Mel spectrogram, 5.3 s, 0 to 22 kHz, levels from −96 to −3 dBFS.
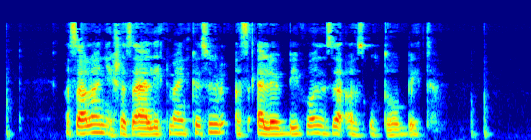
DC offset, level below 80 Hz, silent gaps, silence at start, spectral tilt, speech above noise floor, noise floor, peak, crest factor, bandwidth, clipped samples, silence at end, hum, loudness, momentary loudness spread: under 0.1%; -72 dBFS; none; 0.65 s; -3.5 dB/octave; 42 dB; -66 dBFS; -6 dBFS; 18 dB; 11.5 kHz; under 0.1%; 0.45 s; none; -24 LUFS; 12 LU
